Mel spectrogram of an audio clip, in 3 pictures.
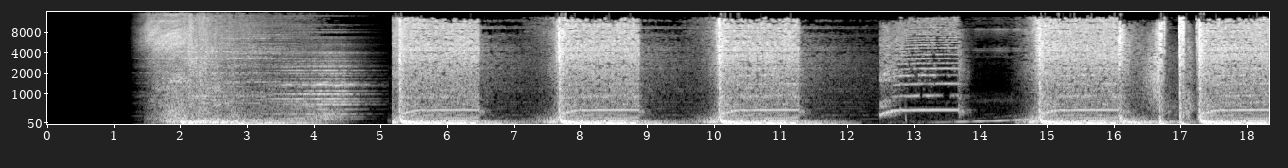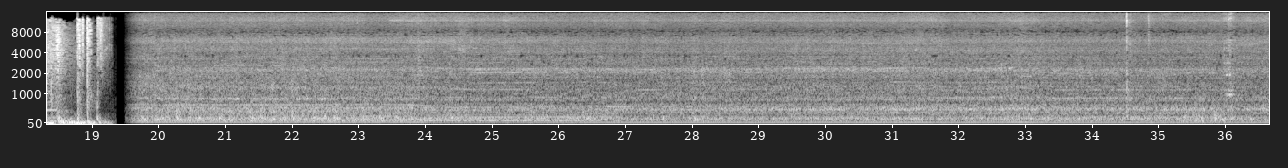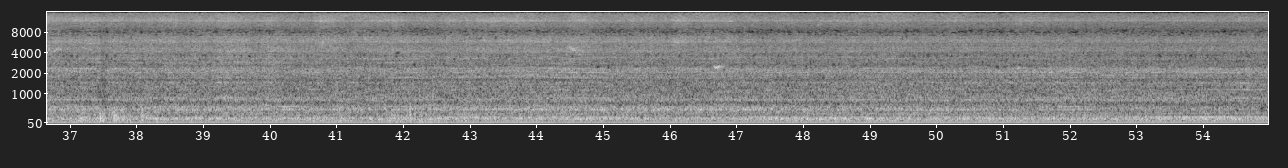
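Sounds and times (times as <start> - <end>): excavator diesel engine running: 19.5 - 54.9.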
